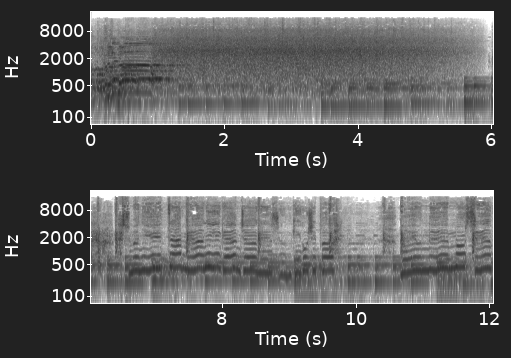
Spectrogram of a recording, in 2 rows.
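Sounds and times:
audience applause: 0:00.0 - 0:05.8
soft background music: 0:00.8 - 0:12.0.

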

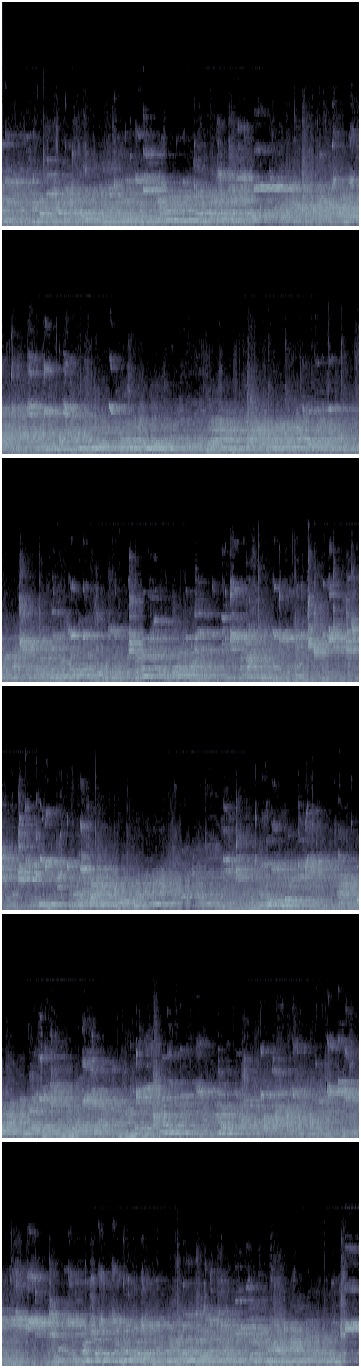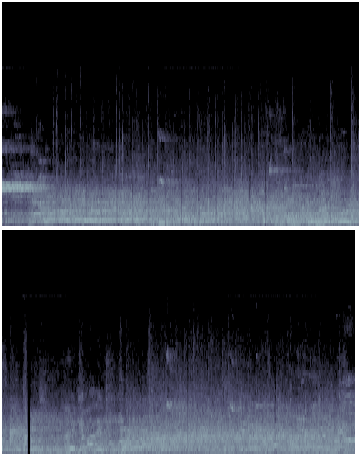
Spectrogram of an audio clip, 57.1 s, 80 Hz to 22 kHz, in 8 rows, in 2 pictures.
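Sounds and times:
voices of players and spectators: 0:00.0 - 0:57.0
basketball bouncing on court: 0:19.4 - 0:21.2.

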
